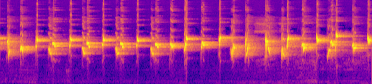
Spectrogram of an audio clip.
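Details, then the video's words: Continuous sooty-headed bulbul song for luring wild birds: some two dozen quick slurred notes over seven seconds, about three per second, bouncing up and down in pitch in an irregular chatter. "panggilan suara trucukan gacor efektif untuk pancingan burung trucuk bahan agar bunyi"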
